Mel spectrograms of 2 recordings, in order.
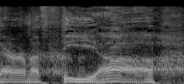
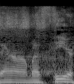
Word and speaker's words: Arimathea: It's Arimathea. But everybody, this is Arimathea.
